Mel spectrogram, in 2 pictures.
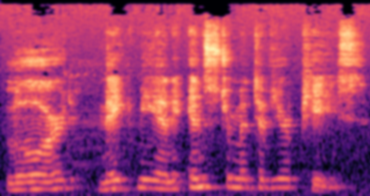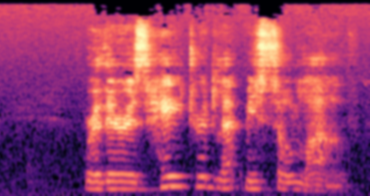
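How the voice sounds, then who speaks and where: A man recites a prayer in measured phrases, as a priest. His voice is bright and a little high, picked up slightly away from the microphone. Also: recorded from a distance, poor audio.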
